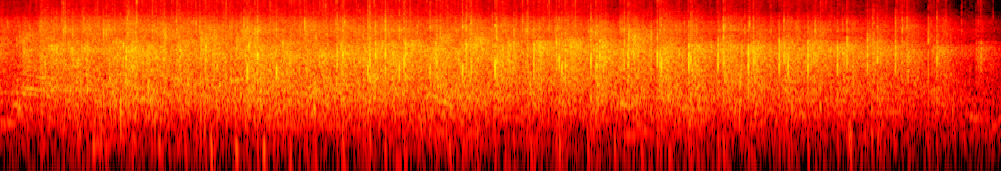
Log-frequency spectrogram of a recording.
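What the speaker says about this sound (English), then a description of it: "let's go for a big clap for the United States of America" A crowd applauds at a Model UN closing ceremony, a continuous rush of many clapping hands at moderate distance, steady throughout and easing slightly at the very end.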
